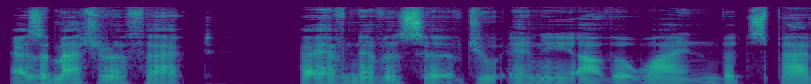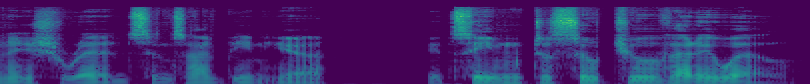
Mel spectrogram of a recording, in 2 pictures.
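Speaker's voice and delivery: polite but emphatic butler; composed butler. A narrator's reading. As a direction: explain it frankly, keeping your dignity. Butler confesses to his master.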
